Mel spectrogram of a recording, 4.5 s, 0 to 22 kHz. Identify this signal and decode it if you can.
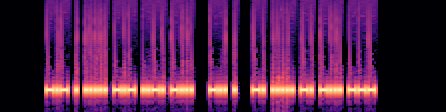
Morse code, heard as a keyed tone, about 52 wpm, 700 Hz. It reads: KE5KFB DE N5NBO
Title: USA Callsign DE Callsign 50wpm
